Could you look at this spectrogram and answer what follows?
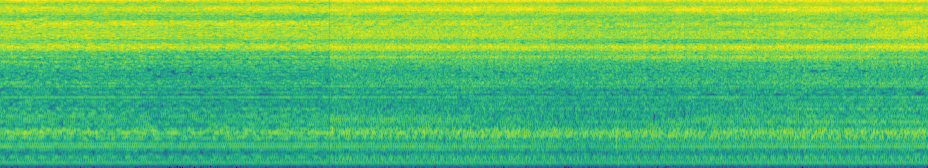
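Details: Loud, steady mechanical buzz and hiss of a compressor nebulizer giving vet-prescribed vaporized medication to a guinea pig with a minor upper respiratory infection, no animal sounds heard; nebulizer running.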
